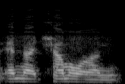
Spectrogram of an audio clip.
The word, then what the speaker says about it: Shyamalan: Even M. Night Shyamalan, that's how you say his name, is creating a universe too.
